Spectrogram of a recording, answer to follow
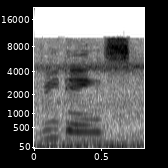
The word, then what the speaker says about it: Reading: It's Reading they spelled here. Yes, but that is how it's pronounced. Reading. Yeah. It's a football club. Reading. Yeah. R-E-D-D-I-N-G. So your R-E-A-D is actually red as well. Red, yes, yeah, sure. So it's Reading.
